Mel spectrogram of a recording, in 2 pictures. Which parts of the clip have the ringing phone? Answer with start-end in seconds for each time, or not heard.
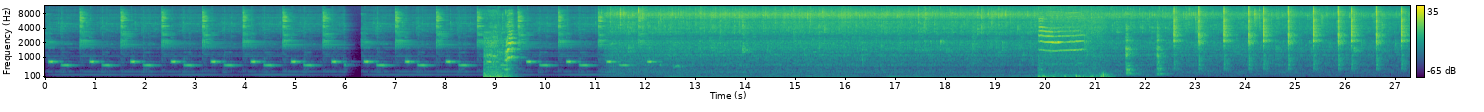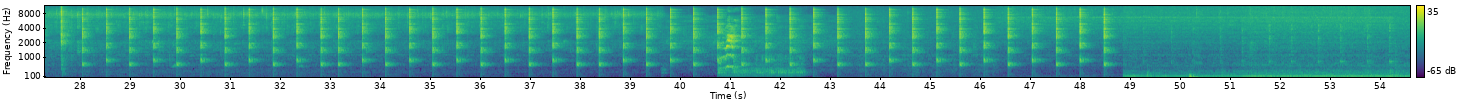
not heard.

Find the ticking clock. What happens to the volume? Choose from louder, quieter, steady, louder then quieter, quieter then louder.
louder then quieter.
